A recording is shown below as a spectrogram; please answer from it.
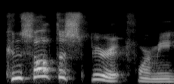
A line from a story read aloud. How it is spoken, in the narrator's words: he said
